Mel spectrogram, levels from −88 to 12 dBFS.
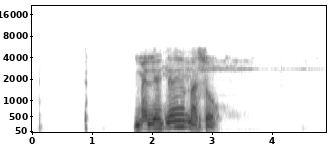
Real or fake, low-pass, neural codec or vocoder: fake; 5.4 kHz; codec, 16 kHz, 16 kbps, FunCodec, trained on LibriTTS, 50 frames a second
